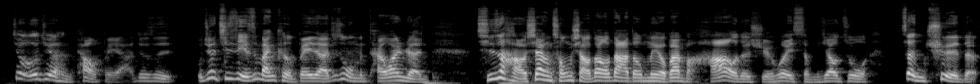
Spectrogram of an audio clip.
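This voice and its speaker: A man's voice: on the high side, sharp tone. A young man with a Taiwanese Mandarin accent hosting a casual solo podcast, blunt and rambling, swearing freely with lots of fillers. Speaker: podcast host.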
